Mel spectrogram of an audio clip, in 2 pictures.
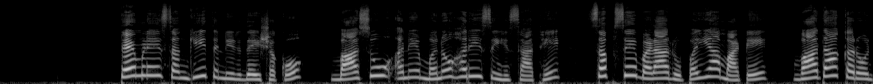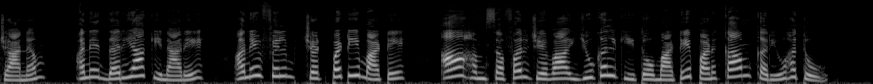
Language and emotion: Gujarati, neutral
